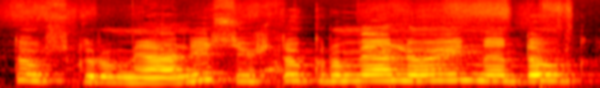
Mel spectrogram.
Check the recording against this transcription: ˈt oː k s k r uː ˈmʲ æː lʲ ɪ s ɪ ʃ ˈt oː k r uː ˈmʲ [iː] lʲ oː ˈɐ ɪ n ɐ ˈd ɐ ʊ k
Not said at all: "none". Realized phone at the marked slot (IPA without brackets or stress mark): æː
